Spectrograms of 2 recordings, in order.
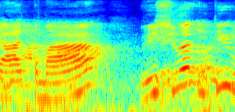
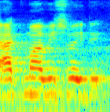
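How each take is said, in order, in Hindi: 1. आत्मा और विश्व के बीच विराम है। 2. आत्मा बिना रुके सीधे विश्व से जुड़ जाता है। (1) "ये आत्मा को इस साइड लीजिए।" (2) "आप आत्मा को उधर ले जाएंगे, ऐसे नहीं, अनर्थ हो जाएगा।"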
